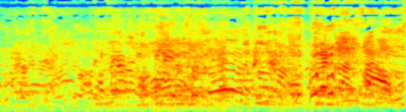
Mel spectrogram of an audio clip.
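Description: Chatter of many students talking in Thai at once, several voices overlapping close by.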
